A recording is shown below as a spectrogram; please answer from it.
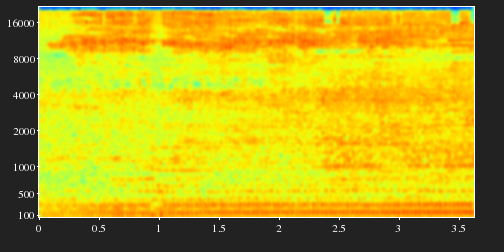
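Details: Wright Stander stand-up mower single-cylinder engine after carburetor replacement (it previously died unless choked): steady putter with an even beat around four per second, no stumbling or surging, running smoothly; tank fuel grommet still leaking.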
